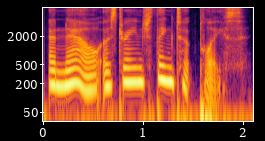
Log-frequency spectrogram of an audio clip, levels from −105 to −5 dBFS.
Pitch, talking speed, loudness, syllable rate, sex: 195 Hz, 200 wpm, -15 LUFS, 4.7 syllables/s, female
